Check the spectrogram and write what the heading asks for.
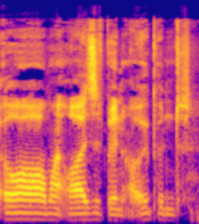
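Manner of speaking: slow, hammed-up voice of revelation; lightly voiced awestruck kid; mock awestruck. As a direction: say it like a mock epiphany, slowly. Kid discovering wrestling game.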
